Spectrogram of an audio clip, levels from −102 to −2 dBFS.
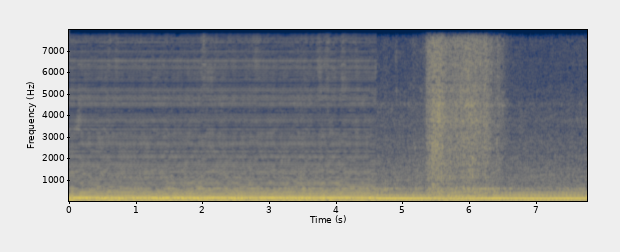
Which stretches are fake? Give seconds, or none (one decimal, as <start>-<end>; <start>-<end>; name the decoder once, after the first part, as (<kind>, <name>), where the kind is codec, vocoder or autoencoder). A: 0.0-4.6 (vocoder, HiFi-GAN)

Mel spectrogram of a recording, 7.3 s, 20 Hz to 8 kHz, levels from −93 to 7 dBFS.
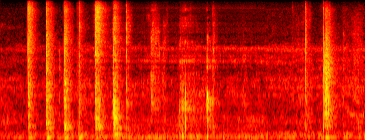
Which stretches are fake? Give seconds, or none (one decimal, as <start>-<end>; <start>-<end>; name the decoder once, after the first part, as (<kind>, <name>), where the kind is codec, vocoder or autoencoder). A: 1.8-5.3 (vocoder, HiFi-GAN)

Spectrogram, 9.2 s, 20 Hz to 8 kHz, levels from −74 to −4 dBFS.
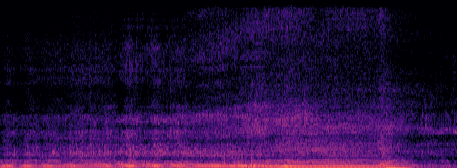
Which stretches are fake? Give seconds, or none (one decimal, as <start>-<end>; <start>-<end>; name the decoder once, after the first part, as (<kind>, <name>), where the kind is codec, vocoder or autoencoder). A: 2.3-3.7 (vocoder, HiFi-GAN); 4.7-5.3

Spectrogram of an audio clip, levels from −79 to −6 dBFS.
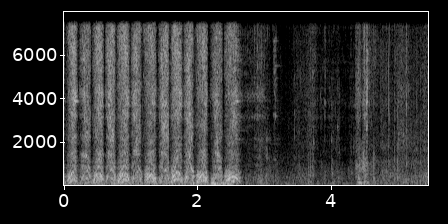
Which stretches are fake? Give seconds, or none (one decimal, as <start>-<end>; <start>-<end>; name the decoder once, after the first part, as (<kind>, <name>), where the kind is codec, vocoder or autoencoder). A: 3.7-4.6 (vocoder, HiFi-GAN)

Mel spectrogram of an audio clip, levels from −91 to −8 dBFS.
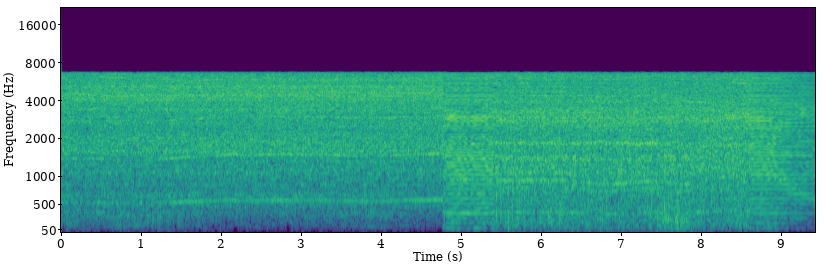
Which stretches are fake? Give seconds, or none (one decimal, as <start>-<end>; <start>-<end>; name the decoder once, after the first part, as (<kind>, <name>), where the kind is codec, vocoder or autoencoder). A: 4.8-5.4 (vocoder, HiFi-GAN); 8.6-9.4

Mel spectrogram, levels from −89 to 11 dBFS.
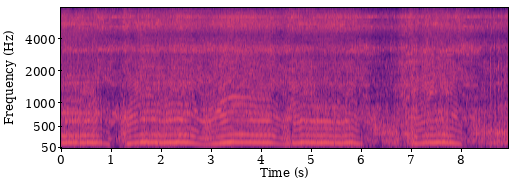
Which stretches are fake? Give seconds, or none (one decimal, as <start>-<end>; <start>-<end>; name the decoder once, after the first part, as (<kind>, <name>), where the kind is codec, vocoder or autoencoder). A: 0.0-2.3 (vocoder, HiFi-GAN); 4.5-8.9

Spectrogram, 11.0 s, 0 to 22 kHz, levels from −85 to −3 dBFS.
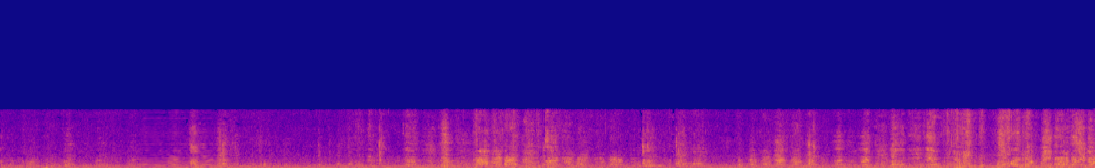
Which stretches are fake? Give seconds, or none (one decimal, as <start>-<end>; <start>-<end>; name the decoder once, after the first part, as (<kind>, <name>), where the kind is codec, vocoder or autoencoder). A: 1.4-2.2 (vocoder, HiFi-GAN)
